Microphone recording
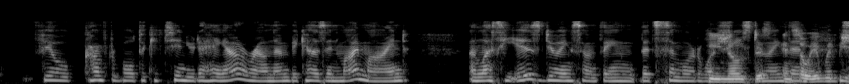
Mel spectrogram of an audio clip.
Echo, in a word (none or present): present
